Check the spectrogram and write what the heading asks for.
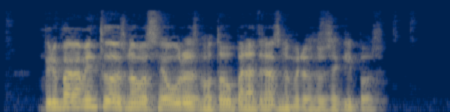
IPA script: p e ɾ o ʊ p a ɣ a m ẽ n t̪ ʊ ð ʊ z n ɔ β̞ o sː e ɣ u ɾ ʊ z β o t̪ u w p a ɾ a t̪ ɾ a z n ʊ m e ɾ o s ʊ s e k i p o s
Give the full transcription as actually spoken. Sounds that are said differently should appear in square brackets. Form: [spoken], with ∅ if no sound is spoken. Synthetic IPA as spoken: p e ɾ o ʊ p a ɣ a m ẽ n t̪ ʊ ð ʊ z n ɔ β̞ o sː e ɣ u ɾ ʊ z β o t̪ [o] w p a ɾ a t̪ ɾ a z n [u] m e ɾ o s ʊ s e k i p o s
